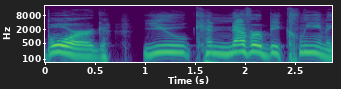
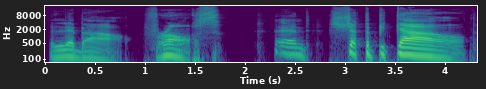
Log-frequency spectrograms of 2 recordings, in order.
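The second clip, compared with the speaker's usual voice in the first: put-on French accent; 6 semitones lower, slower than usual. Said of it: "my French accent".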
